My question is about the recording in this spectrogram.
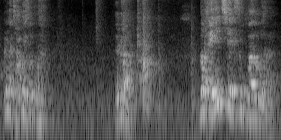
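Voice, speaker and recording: A man's voice: high voice, lively intonation, normal speed, a little mellow, distant mic, a little hiss or hum. Blunt, profane male math teacher, echoey classroom. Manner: blunt, crude and profane, keeps checking if students follow.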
